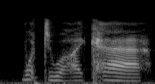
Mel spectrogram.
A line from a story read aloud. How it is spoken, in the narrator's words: sneered old Cloven Hoof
